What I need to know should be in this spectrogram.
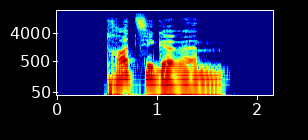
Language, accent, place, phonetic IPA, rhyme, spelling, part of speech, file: German, Germany, Berlin, [ˈtʁɔt͡sɪɡəʁəm], -ɔt͡sɪɡəʁəm, trotzigerem, adjective, De-trotzigerem.ogg
- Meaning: strong dative masculine/neuter singular comparative degree of trotzig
